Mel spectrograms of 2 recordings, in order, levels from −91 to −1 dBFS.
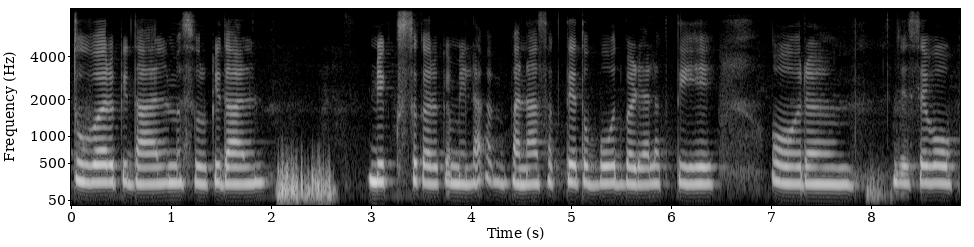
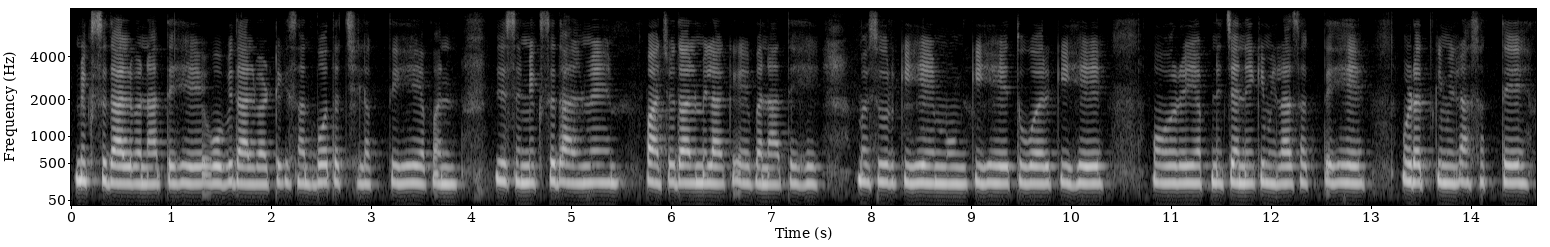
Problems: constant background noise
